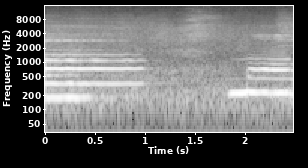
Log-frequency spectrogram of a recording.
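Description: A slow hymn sung in long held notes. One phrase ends about halfway through, and after a short pause the next note begins near the end.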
